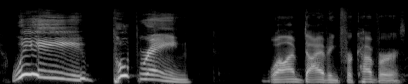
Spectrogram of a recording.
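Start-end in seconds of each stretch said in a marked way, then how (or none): 0.2-2.0 mock squealing child's yell, very high, "wee" stretched. Retelling the baby's cry as the mess flies: imitating a child screaming. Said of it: "Liam screaming".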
